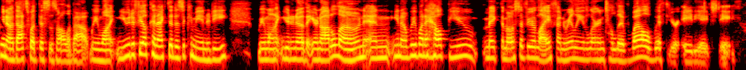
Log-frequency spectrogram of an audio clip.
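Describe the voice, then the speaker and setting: A woman talks at a fairly quick pace with hardly any pauses. Her pitch is medium and her intonation fairly even. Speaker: ADHD coach and podcast co-host. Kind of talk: live Q&A chat. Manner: fast.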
